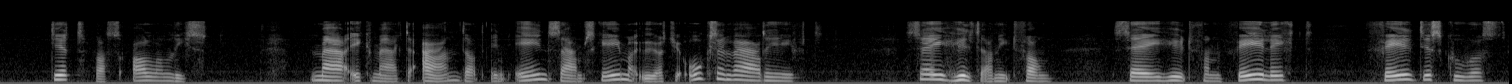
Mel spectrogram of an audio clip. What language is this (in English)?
Dutch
